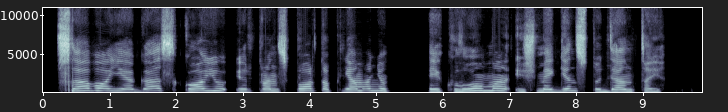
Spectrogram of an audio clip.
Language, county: Lithuanian, Vilnius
